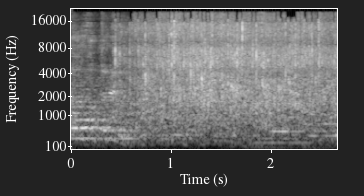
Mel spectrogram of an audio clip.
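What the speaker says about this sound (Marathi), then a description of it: "टाळ्या वाजवा तरी" Applause from an audience gathered for a Marathi Shri Ram Katha religious discourse, a steady, dense crowd clapping sustained at a constant level, with faint voices and music beneath it.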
